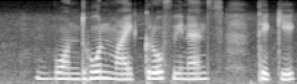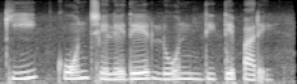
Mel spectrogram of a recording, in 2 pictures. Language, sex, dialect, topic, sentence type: Bengali, female, Standard Colloquial, banking, question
